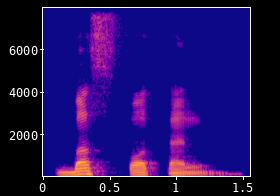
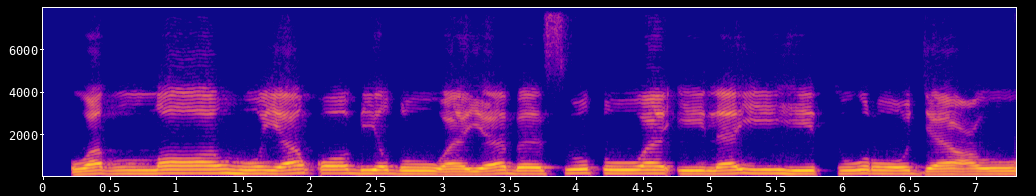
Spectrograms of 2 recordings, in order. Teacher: tanda sin di atas sod menunjukkan huruf sodnya itu harus dibaca sin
